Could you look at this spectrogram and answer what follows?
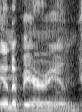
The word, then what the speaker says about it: Hanoverians: And I've already met a few people who are excited to see Rob, knowing that Rob and Lisa and Tammy are all Hanoverians. Did I say that right? – Hanoverians.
